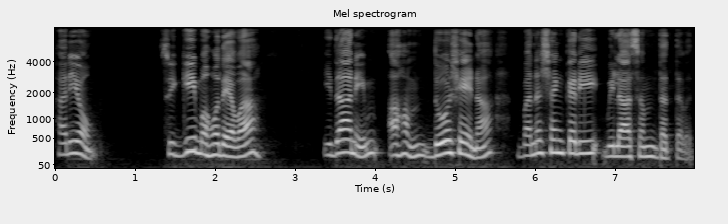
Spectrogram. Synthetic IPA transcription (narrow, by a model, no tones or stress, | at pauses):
hɐɾijoːm | swiɡːiːmɐɦoːd̪ɐjɐʋaː | id̪aːniːmɐɦɐmd̪oːʂeːnɐ | bɐnɐʃɐŋkɐɾiːʋilaːsɐmd̪ɐt̪ːɐʋɐ̰t̪i̥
